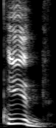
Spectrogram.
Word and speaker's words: ঈদ: আমি কি বললাম বলো ঈদ অথবা ইগল আমি যদি বলি ইগল অবশ্যই এটা উচ্চারণের ক্ষেত্রে কি হয়ে যাবে ইগল কি হয়ে যাবে বলো ইগল তার মানে হচ্ছে দীর্ঘই উচ্চারণে বসে না ঠিক একইভাবে দীর্ঘ উ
